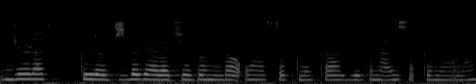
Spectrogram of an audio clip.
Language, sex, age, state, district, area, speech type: Dogri, female, 18-30, Jammu and Kashmir, Reasi, rural, spontaneous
